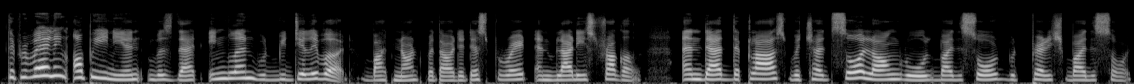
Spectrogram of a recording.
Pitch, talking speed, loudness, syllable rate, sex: 230 Hz, 180 wpm, -18 LUFS, 4.7 syllables/s, female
